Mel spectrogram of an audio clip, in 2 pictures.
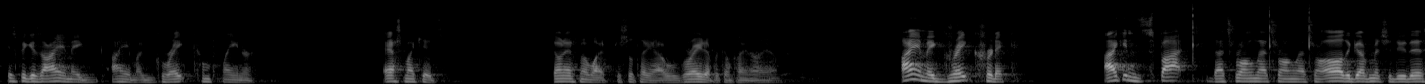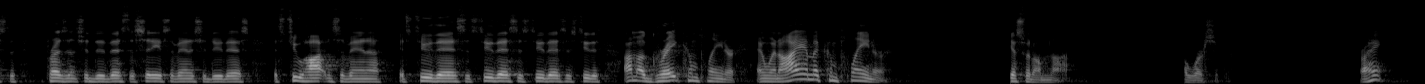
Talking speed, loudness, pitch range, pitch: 205 wpm, -35 LUFS, 130-155 Hz, 145 Hz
